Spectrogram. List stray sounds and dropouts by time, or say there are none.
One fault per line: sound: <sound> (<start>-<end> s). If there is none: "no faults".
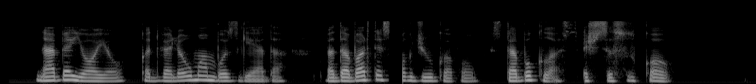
sound: dropout (3.9-4.0 s)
